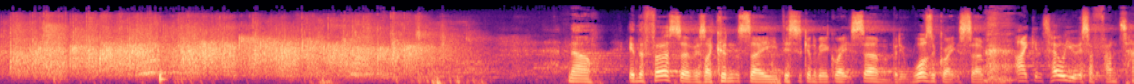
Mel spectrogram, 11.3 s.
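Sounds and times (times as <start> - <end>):
audience applause at a church service welcoming a speaker: 0.0 - 5.2
speech: 5.7 - 11.3.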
